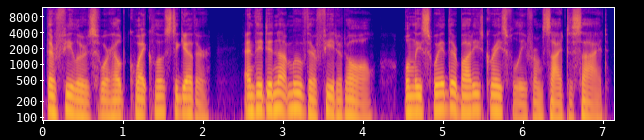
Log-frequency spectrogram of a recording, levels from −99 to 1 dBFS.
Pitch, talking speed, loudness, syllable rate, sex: 110 Hz, 210 wpm, -21 LUFS, 5.7 syllables/s, male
